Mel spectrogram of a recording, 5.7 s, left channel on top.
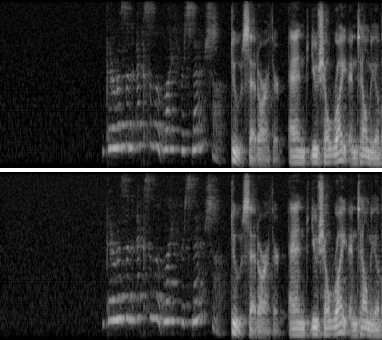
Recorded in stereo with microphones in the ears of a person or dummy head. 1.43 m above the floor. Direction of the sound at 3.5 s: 5° left (ahead or behind).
